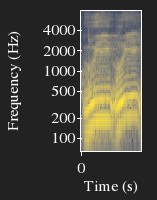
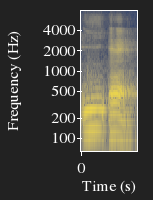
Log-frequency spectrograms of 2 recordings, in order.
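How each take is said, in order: First: Both syllables are said with the vowel ui. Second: The first syllable has i, the second has e. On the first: "의라고 발음해도 되고" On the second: "네 개를 모두 허용한다"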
